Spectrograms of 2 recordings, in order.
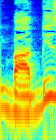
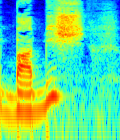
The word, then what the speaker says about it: Babiš: Vocês podem notar que eu não pronunciei Andrej Babis, eu pronunciei Andrej Babiš, porque alguns dos nossos ouvintes que moram na Tchequia fizeram essa observação.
